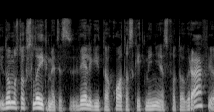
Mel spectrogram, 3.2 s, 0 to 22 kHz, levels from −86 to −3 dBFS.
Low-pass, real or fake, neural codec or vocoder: 10.8 kHz; real; none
